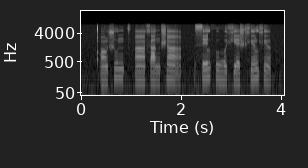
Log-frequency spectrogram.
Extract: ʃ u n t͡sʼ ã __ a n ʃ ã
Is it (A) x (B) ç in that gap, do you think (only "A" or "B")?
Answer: A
